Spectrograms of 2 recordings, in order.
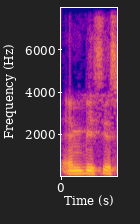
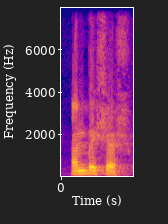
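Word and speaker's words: ambitious: बोलेंगे, ये गलत है, एम्बिशियस बोलना गलत है। एम्बिश अश, तो एम्बिश फिर अस, तो एम्बिश अश, एम्बिशस महत्वाकांक्षी, एम्बिशस। तो एम्बिशस बोलेंगे तो ऑटोमेटिकली ये साउंड करेगा बाहर वालों की तरह।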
